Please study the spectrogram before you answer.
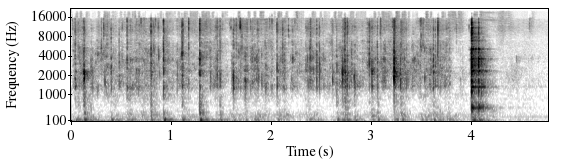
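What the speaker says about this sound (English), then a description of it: "And then we mix this together." Flourless chocolate cake mixture being stirred in a bowl, a steady run of soft scraping and light clinking taps, close and fairly quiet, ending in one sharper knock before fading to silence.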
